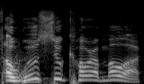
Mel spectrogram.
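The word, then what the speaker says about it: Owusu-Koramoah: It's pronounced Owusu Koromoa.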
